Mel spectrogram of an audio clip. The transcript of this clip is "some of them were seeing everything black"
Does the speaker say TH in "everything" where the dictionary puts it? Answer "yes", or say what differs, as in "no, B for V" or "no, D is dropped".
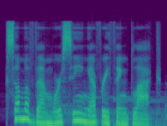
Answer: yes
